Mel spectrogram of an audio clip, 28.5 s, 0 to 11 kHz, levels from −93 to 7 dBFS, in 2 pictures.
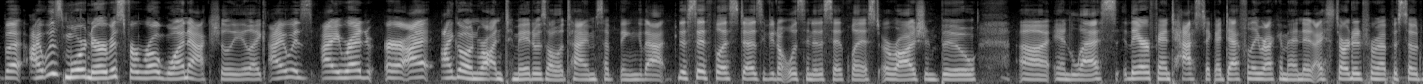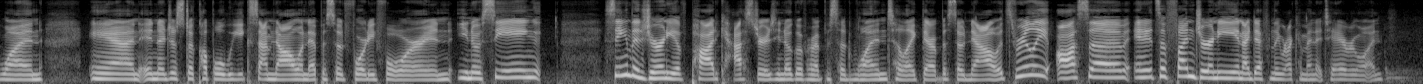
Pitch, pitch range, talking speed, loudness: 210 Hz, 195-240 Hz, 215 wpm, -22 LUFS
